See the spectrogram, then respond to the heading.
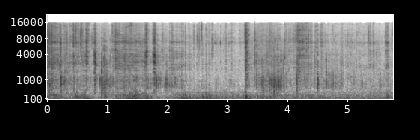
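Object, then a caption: Bar of soap cut with a blade. A utility knife blade cuts and scrapes brittle curls and flakes off a dry, solid purple bar of soap held in the hand. The sound is a continuous crisp, crunchy crackling with sharp, bright snaps and clicks over a low rumble, each cut short and dry with no ring.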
